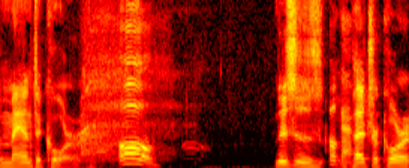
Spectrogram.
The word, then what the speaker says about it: petrichor: petrichor, and it's spelled completely different. It's spelled like ichor, I-C-H-O-R, like I think it's the Greek word for blood, maybe.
